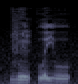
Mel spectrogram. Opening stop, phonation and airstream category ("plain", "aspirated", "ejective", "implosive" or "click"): plain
